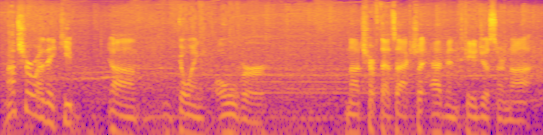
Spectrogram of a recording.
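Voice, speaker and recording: Man, lowish voice, casual gameplay commentary, halting thinking-aloud delivery, clear game music behind. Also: very animated. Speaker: video game streamer. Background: game music and vehicle sounds.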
